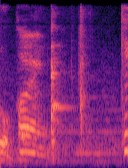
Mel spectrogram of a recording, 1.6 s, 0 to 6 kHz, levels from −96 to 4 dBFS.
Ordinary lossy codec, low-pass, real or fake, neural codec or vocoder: none; 5.4 kHz; fake; codec, 44.1 kHz, 7.8 kbps, DAC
